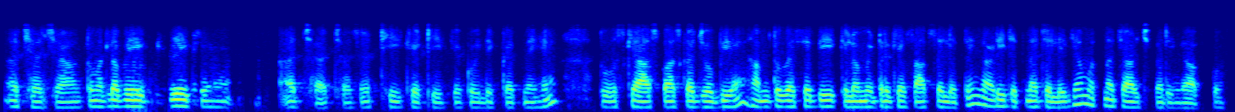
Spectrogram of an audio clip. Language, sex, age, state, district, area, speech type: Hindi, male, 45-60, Madhya Pradesh, Bhopal, urban, conversation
